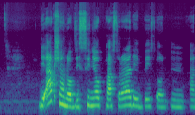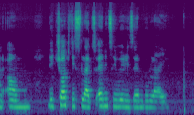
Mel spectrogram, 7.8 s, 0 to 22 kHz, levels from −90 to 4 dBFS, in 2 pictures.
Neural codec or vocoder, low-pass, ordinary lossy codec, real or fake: none; none; none; real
